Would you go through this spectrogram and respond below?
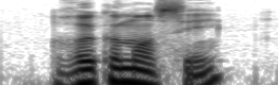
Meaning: to restart, start over, start again
- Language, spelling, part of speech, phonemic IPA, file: French, recommencer, verb, /ʁə.kɔ.mɑ̃.se/, Fr-recommencer.ogg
